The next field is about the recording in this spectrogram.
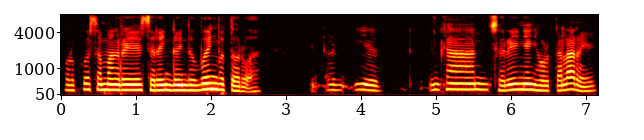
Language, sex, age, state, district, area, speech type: Santali, female, 60+, Jharkhand, Bokaro, rural, spontaneous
